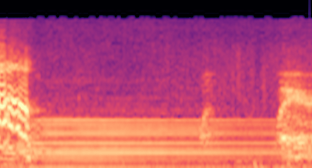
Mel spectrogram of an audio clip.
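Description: Film score music: a wavering upward swoop that peaks just after the start, then a held chord that slowly fades.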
